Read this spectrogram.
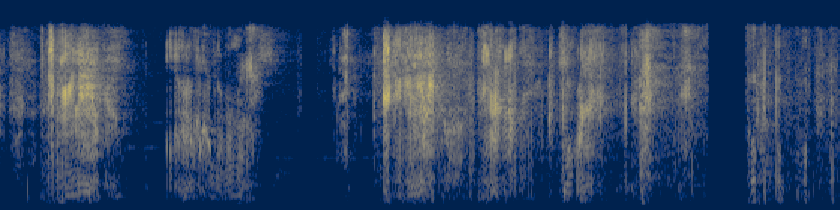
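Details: Chihuahua in a play attack on a German Shepherd mix, said to sound like Donald Duck: near-continuous raspy, gargling growls and snarls in long rough bursts, broken by brief pauses, with scuffling indoors.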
